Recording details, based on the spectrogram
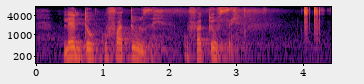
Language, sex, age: Xhosa, female, 38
